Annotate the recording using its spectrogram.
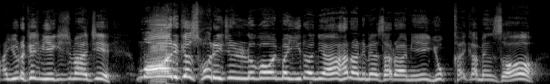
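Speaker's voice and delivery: loud, high mock scolding; complaining people. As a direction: imitate people fed up with a shouting prophet. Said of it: "이렇게 지금 백성들이 얘기를 하는".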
